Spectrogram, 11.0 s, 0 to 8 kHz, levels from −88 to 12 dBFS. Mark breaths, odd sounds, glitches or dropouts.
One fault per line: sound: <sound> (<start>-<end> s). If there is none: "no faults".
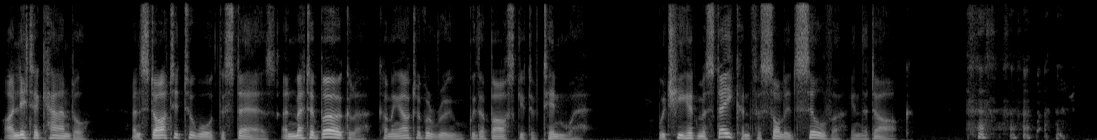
sound: laugh (9.7-10.8 s)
